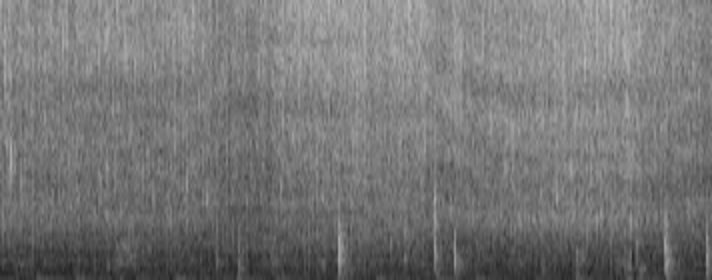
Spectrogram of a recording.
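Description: Carrots and red chillies fry in a pan for a savory dish, a moderate sizzle broken by repeated sharp clinks and scrapes of a stirring utensil.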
